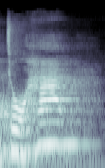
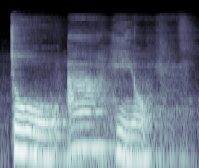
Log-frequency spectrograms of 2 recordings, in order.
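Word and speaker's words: 좋아요: Cho nên chúng ta sẽ không đọc là chốt hay là chồ ha, mà các bạn sẽ đọc là chồ a hiểu.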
